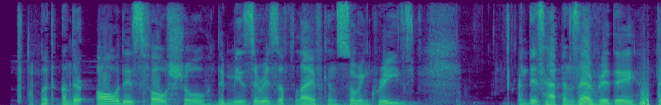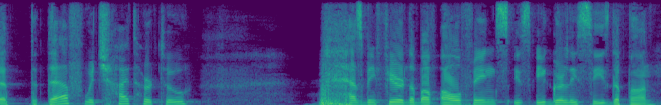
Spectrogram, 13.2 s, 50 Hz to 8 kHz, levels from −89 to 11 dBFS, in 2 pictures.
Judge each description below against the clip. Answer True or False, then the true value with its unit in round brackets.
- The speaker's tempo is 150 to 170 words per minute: False (140 wpm)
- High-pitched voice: False (130 Hz)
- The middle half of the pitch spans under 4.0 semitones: False (4.3 semitones)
